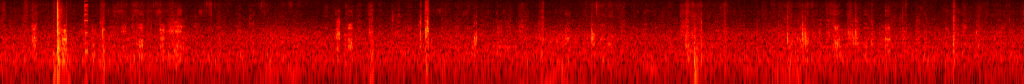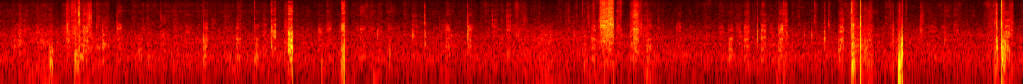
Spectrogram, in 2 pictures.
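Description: Scattered light clicks and taps of small metal tools and parts being handled and fitted onto a model traction engine's copper boiler, with a few sharper knocks in the second half.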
